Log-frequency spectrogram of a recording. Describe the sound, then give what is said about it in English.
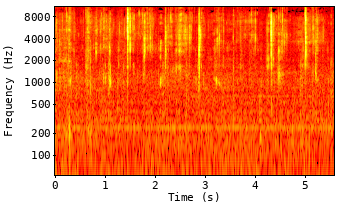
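Food bitten and chewed with the mouth open: soft, wet mouth sounds with a few sharp crunchy clicks at irregular intervals, quiet and close, with no talking. “Okay, I'll eat with my mouth open. Ew. I'm grabbing a bite, see?”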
